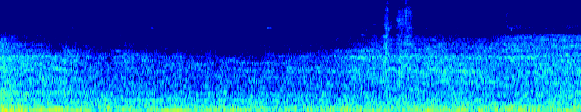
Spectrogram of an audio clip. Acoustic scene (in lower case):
residential area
